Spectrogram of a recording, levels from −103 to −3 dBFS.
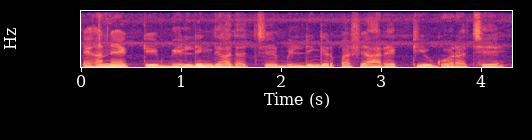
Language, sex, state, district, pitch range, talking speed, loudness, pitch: Bengali, male, Assam, Hailakandi, 155-180 Hz, 140 wpm, -17 LUFS, 165 Hz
